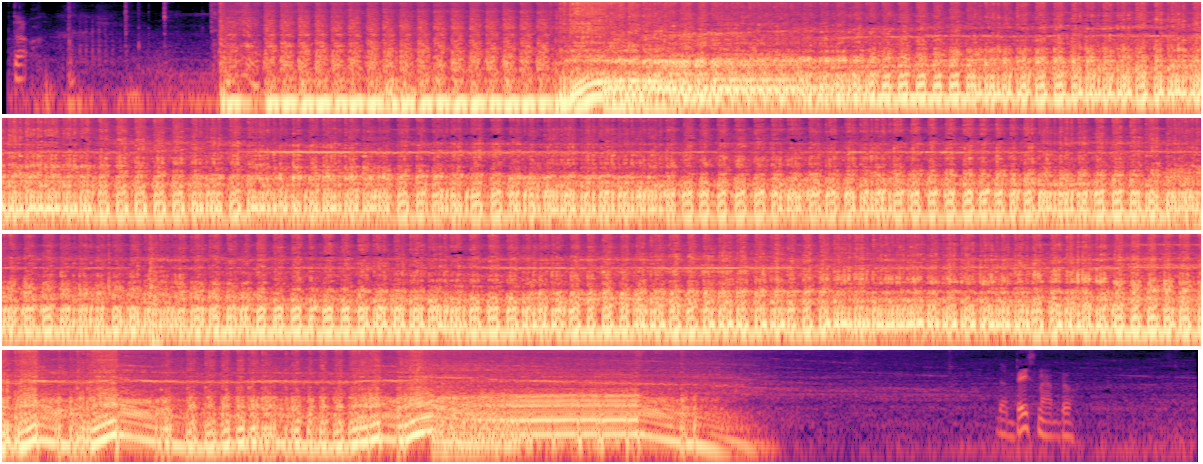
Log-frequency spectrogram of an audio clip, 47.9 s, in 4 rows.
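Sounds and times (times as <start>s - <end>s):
car engine cranking and starting: 0.6s - 45.6s
car engine fast idle: 2.1s - 36.9s.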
